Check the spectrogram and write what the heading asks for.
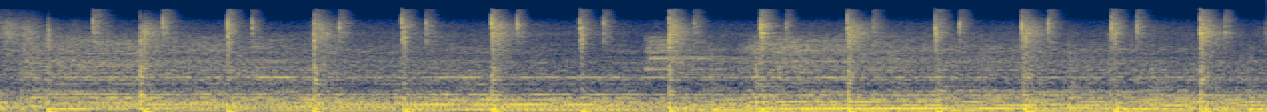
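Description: Live pop-rock band playing an instrumental passage without vocals: electric guitars, electric bass and drum kit over a steady drum beat.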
